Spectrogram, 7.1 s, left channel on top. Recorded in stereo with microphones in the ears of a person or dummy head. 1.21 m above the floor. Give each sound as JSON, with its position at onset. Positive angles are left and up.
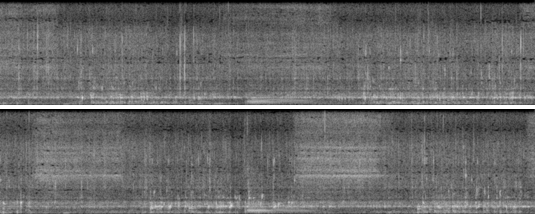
{"t": 3.3, "sound": "a piano", "side_deg": -45, "distance_m": 1.2}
